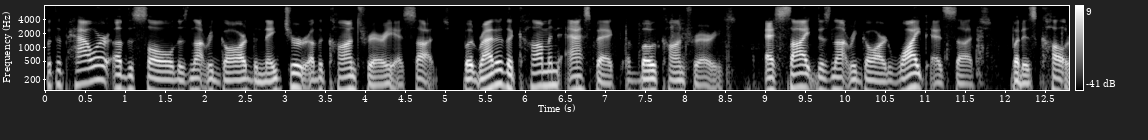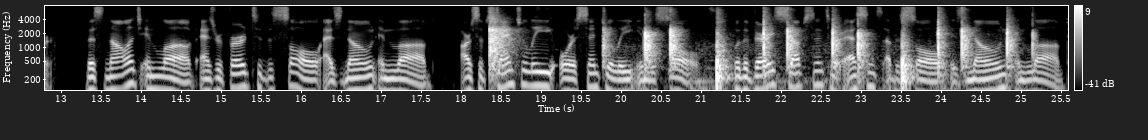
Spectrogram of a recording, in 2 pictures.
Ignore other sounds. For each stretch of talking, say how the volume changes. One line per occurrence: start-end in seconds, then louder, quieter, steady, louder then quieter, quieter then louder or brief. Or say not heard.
0.0-25.5 steady.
